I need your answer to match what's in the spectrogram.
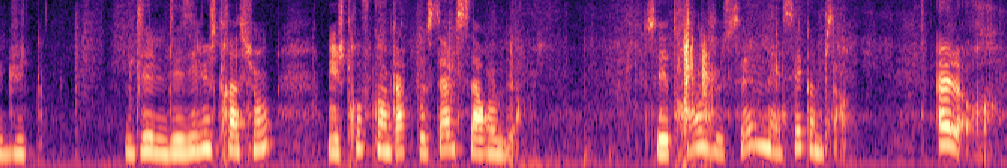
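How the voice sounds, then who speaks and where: A young woman chatting casually as she unboxes books, excitable and giggly, with many fillers. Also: a little high, noisy background. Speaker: book vlogger.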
